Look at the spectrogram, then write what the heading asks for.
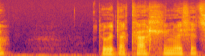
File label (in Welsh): "call", Welsh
